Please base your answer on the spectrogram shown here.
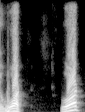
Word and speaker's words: what: I will find out what, इसमें H silent होता है, लिखते हैं लेकिन पढ़ना नहीं है। what जो कंफ्यूजन है वो सब ऐसा ही दूर होगा।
